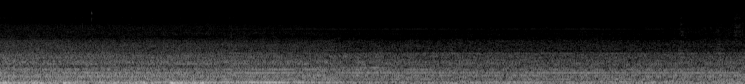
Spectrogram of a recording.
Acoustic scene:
subway train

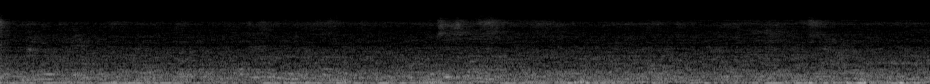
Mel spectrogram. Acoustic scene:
subway station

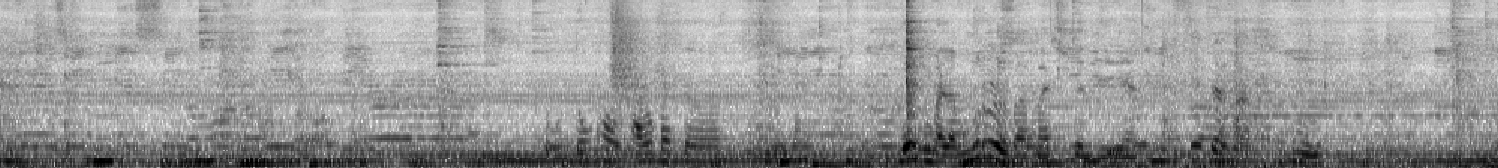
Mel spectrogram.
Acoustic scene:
restaurant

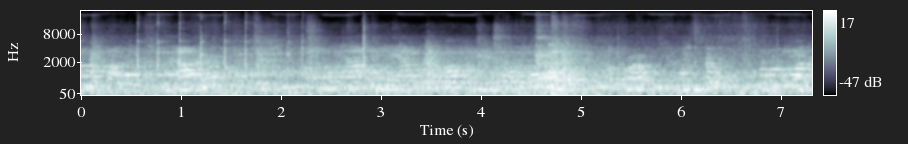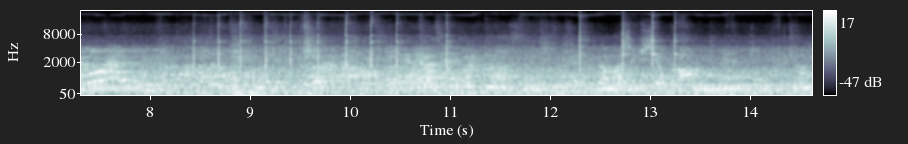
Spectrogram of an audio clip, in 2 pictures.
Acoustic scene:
restaurant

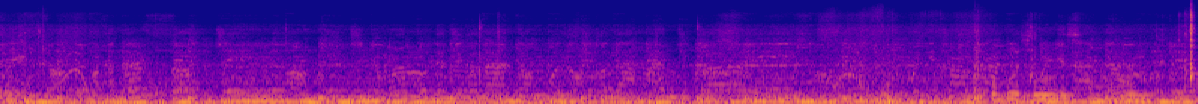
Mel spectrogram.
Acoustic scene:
car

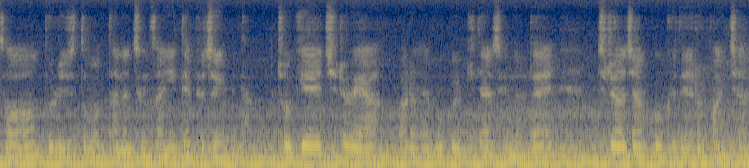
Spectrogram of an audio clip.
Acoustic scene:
car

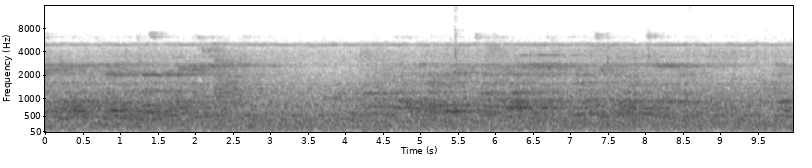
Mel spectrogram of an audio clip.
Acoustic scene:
subway station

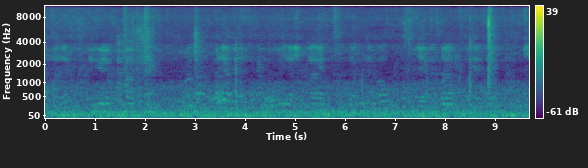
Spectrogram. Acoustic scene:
crowded indoor space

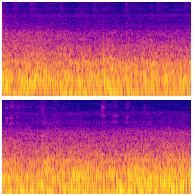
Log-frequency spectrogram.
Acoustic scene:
subway train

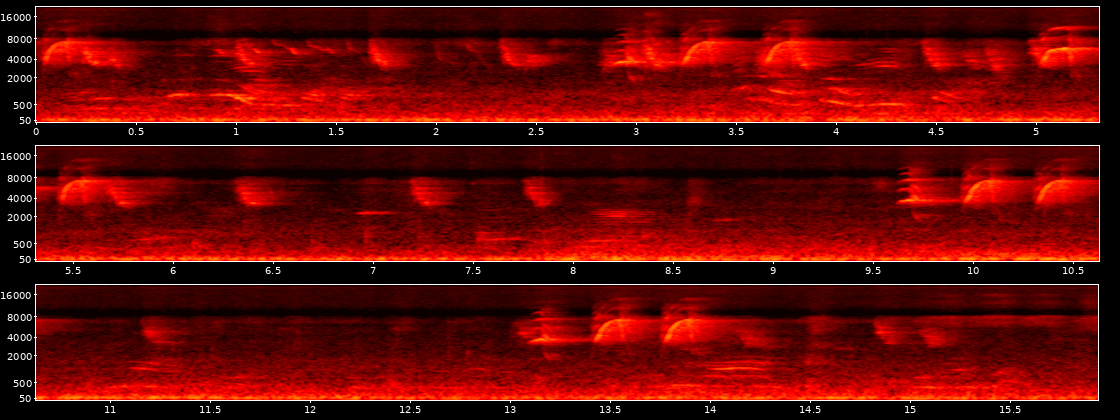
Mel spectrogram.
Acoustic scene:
park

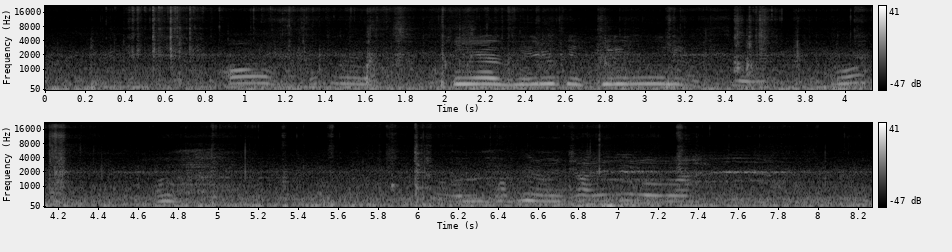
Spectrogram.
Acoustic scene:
residential area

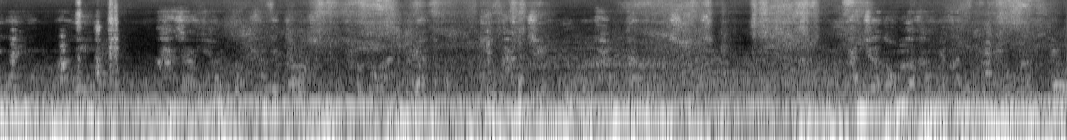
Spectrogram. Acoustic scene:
car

